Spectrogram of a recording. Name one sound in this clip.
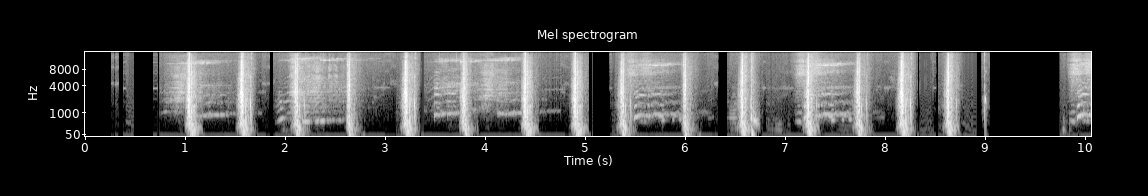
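A hand strikes stone in a quick run of sharp knocks.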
